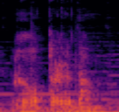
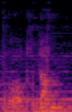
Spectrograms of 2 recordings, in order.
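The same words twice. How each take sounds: First: The R is harsh and rasped in the throat. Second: The R is soft and barely pronounced. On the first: This is how it sounds in certain regions. "the R is much harsher, much stronger pronounced" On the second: This is how it sounds in the south. "you get a much softer R"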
